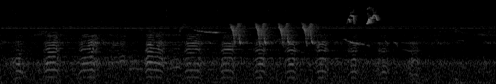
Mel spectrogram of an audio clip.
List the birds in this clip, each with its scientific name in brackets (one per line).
Cinnamon Bracken-Warbler (Bradypterus cinnamomeus)
White-eyed Slaty-Flycatcher (Melaenornis fischeri)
